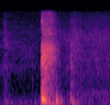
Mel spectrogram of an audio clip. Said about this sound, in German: du hast Husten, du Ärmster. Ja, so ein bisschen.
